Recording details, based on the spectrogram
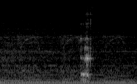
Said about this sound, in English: Did he just burp on his podcast?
